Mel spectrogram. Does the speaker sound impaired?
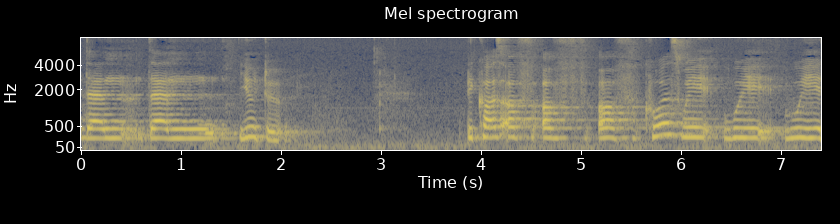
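Yes: stuttering; lifelong stutter, neurological, speech therapy, countless therapists and doctors, teen jaw, belly, leg cramps suppressing; audibly stuttering during lecture performance, amount varies day to day; stutters on own name, smooth circular repetitions, silent blocks, slower than fluent speakers; here repeated words, prolonged sounds.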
